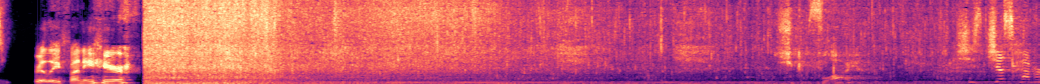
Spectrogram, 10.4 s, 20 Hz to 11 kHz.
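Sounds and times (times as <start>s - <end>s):
speech: 0.0s - 1.5s
loud splash of person bursting up out of pool water: 1.5s - 5.9s
rushing churning pool water wash: 1.5s - 10.4s.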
